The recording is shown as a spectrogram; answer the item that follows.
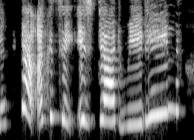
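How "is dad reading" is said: questioning tune climbing upward on reading. Showing how a question sounds when asked, with rising question intonation. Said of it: "See how my voice goes up like this".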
